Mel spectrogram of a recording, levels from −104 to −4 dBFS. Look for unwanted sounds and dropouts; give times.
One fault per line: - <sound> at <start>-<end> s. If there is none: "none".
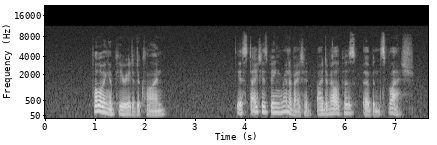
none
